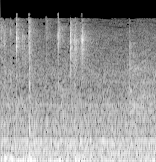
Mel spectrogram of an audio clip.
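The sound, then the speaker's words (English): Rapid, irregular clicks of typing on a computer keyboard in Visual Web Developer Express Edition, with its auto-complete, a steady flurry of light taps with no voices present. “So, I can speed along my typing”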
